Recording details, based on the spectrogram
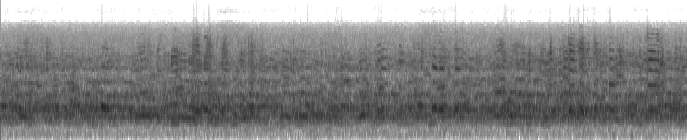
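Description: A flock of whooper swans calling continuously, a dense overlapping chorus of loud, bugling, nasal honks with no pause.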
